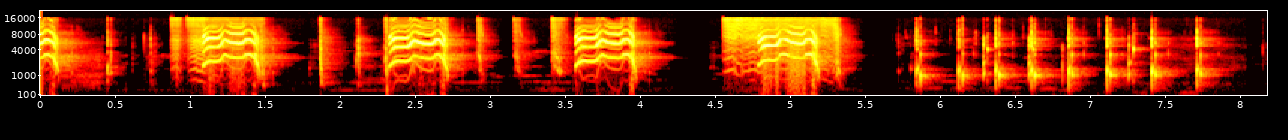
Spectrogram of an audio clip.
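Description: A lory repeats the greeting "as-salamu alaykum" four times in high, wavering parrot tones, then ends with a run of quick, dry clicks and chatters.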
